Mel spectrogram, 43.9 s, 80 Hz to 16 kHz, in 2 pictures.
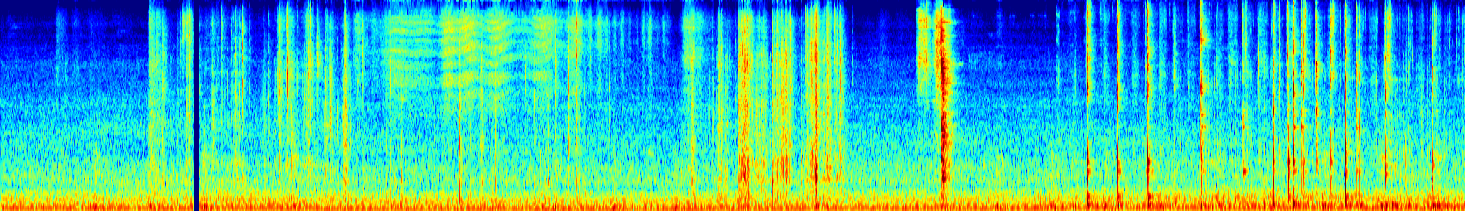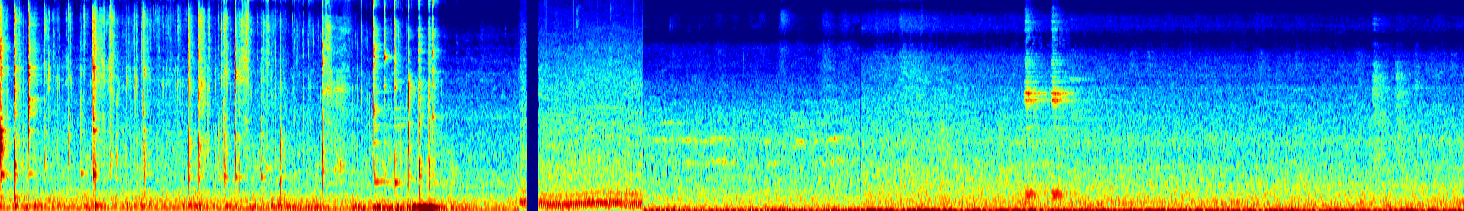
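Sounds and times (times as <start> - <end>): steady low hum: 0.0 - 29.9.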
